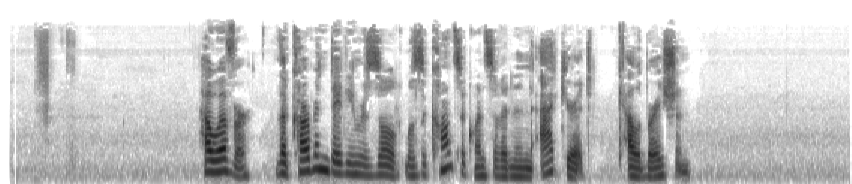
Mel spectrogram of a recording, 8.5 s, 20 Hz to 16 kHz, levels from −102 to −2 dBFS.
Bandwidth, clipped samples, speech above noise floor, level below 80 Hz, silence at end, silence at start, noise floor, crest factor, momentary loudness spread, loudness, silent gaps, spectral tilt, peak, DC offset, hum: 11 kHz; under 0.1%; 39 dB; -70 dBFS; 1.65 s; 0.4 s; -61 dBFS; 22 dB; 18 LU; -23 LUFS; none; -4.5 dB/octave; -4 dBFS; under 0.1%; none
